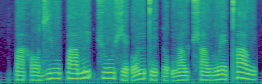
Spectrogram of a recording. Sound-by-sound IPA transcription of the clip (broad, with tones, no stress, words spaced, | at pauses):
pa˨˩hɔ˨˩ d͡zju˧pa˧mi˦ʔ t͡ɕu˦ɕe˨ʔo˦nt̪ĩ˨t̚ o˨ʔŋa˧wt͡ɕʰa˧wlwe˥˧ t̪ʰa˥˧w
